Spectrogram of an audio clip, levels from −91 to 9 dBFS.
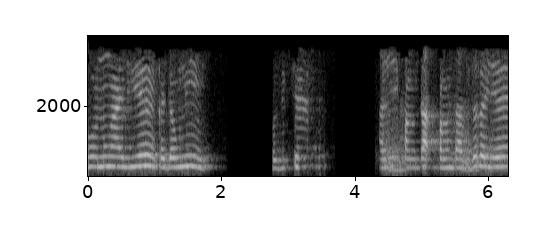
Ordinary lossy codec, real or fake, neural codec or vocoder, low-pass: MP3, 24 kbps; real; none; 3.6 kHz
